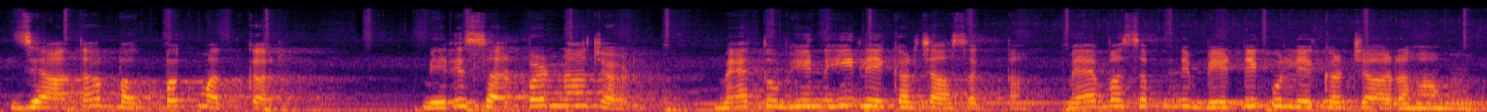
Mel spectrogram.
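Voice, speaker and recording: Stern, self-serving bird father for a kids' cartoon, played by a man; high-pitched and declamatory, in a hall-like reverb. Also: moderate pace, lightly acted. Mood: harsh. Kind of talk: Hindi children's cartoon dubbing. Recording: long hall reverb, music underneath.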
